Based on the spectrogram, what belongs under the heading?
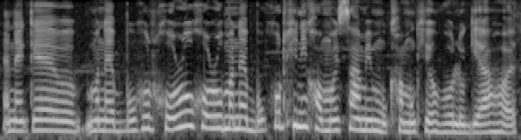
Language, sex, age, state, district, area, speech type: Assamese, female, 30-45, Assam, Biswanath, rural, spontaneous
